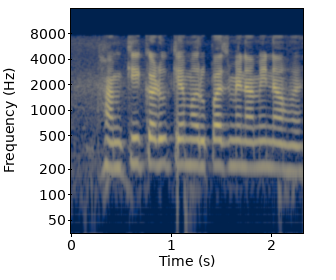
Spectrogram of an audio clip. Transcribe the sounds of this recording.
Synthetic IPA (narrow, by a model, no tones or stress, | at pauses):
ɦɐmkikɐɽukemɐɾupad͡ʒmẽnaːminaɦoẽ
